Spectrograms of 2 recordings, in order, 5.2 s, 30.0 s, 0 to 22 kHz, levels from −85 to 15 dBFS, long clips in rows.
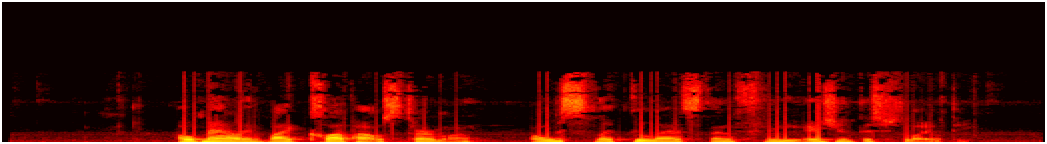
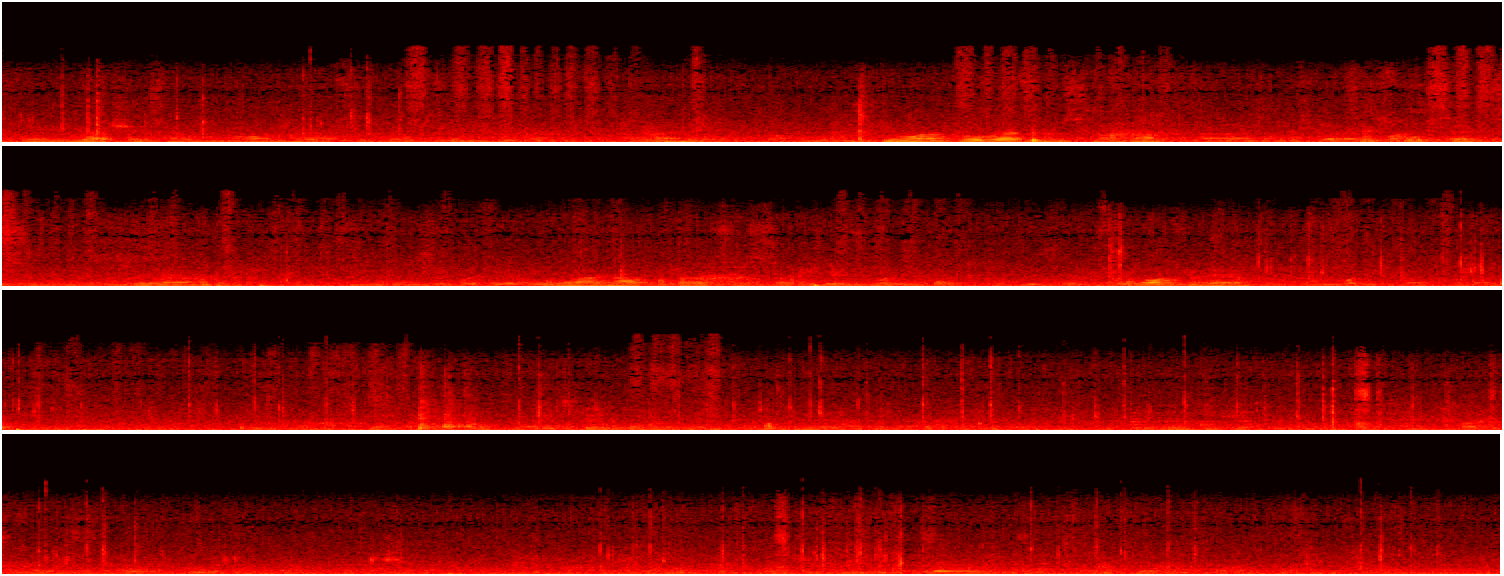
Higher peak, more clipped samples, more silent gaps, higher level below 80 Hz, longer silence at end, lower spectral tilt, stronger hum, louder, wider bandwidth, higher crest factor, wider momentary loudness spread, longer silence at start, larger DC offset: first, -6 dBFS vs -14 dBFS; neither; neither; about the same, -48 dBFS vs -50 dBFS; first, 0.55 s vs 0 s; about the same, -5.5 dB/octave vs -5 dB/octave; neither; first, -24 LUFS vs -39 LUFS; second, 11.5 kHz vs 15.5 kHz; about the same, 20 dB vs 24 dB; first, 13 LU vs 8 LU; first, 0.9 s vs 0 s; neither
